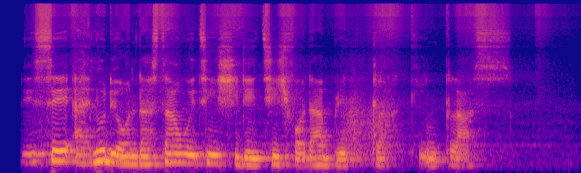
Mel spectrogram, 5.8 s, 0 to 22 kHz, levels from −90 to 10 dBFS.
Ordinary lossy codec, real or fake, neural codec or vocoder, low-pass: none; real; none; none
